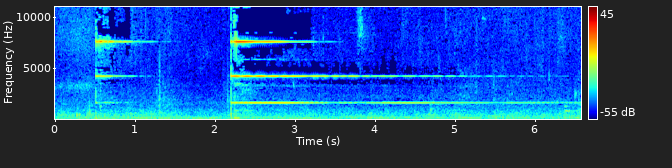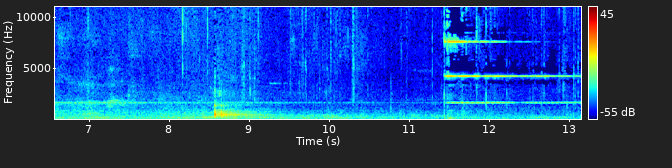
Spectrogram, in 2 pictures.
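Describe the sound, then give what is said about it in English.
A small meditation bell is struck three times with no one speaking, at a practice session with monks and nuns, signaling people to stand up, bow and go out; the middle strike rings out clearly and sustains for several seconds, while the first and last strikes fade more quickly, with a soft thud partway through. “So when you hear the small bell, stand up and go out, bow and go out, and continue your practice outside.”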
